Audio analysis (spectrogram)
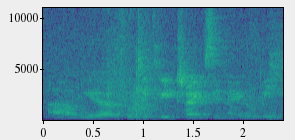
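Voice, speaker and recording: Woman, 20s, Kikuyu, low voice, measured and polite answers; recorded in a very echoey room with noise. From Kenya. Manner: measured, polite, frequent affirming yeses. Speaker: interview guest. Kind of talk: casual interview answers.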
